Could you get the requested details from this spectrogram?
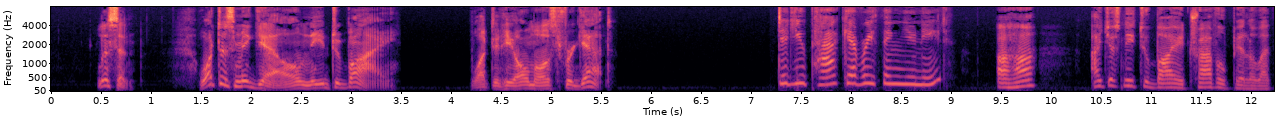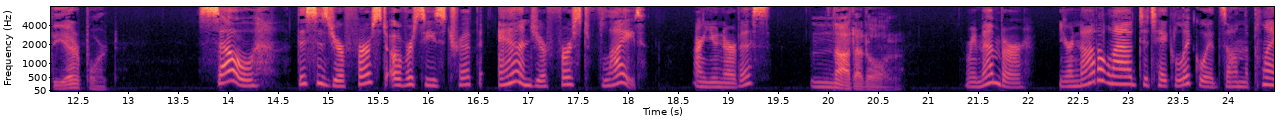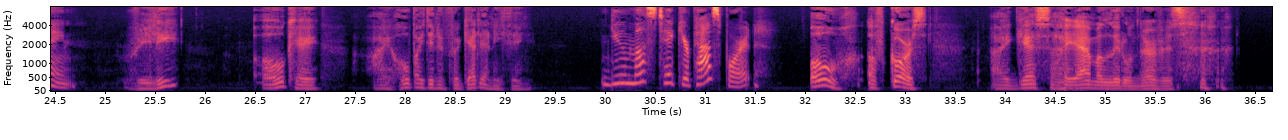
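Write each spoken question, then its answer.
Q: What does Miguel need to buy?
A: A travel pillow

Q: What did he almost forget?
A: His passport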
